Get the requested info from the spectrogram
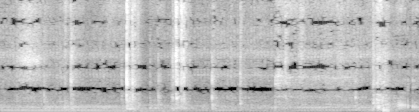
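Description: Handling noise of a phone being carried and moved: scattered clicks, knocks and rubbing, with a sharper knock near the end, over a steady low hum.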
